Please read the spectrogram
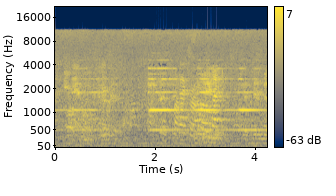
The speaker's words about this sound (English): Is that the bell? Someone's cheating, it's 2:15.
